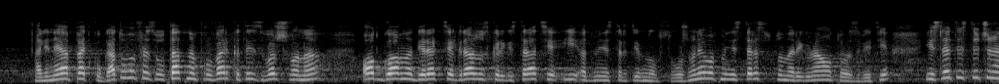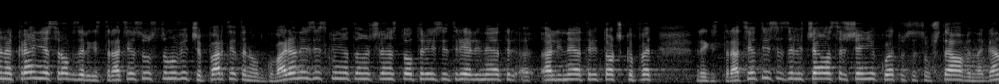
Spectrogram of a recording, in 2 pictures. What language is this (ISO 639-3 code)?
bul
